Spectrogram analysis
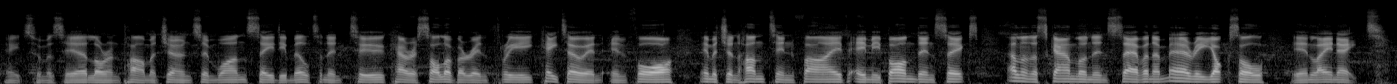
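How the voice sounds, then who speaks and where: A man, not from Wales, giving live commentary on a swimming meet, calmly reading out lanes and times and lifting his voice during close finishes. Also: on the low side, moderate pace, hardly any pauses, a little hiss or hum.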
